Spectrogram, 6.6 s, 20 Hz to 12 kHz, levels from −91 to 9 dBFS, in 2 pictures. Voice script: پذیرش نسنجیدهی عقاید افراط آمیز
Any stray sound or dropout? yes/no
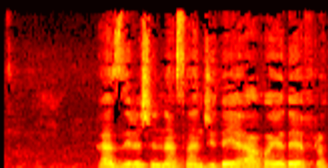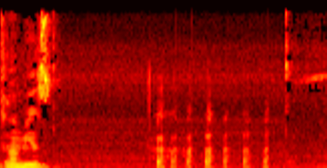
yes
